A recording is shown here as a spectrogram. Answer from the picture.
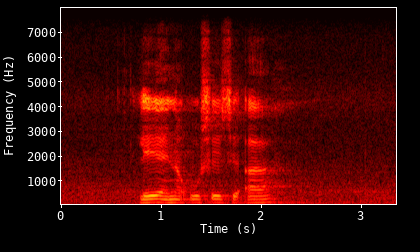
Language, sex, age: Northern Sotho, male, 35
